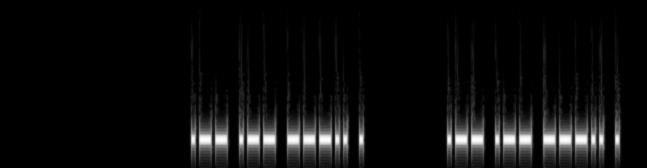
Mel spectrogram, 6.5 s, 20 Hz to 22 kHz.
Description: Morse code, heard as a keyed tone, about 30 wpm, 700 Hz. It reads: WW8E WW8E
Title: USA Call Signs - 4 Characters - Repeated 3x - 30wpm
